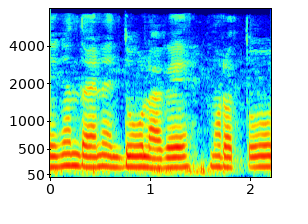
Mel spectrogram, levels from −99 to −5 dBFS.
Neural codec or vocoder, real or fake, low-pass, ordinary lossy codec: none; real; 7.2 kHz; AAC, 32 kbps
